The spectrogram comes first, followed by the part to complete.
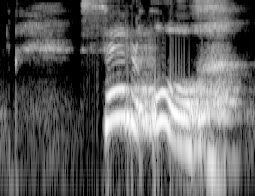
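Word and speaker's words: serquh: Ser-uch, they stole him. Ser-uch, it's an akka, but it's at the end of a word, but we pronounce it as a ch.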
